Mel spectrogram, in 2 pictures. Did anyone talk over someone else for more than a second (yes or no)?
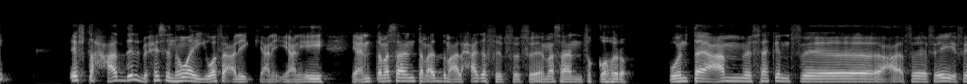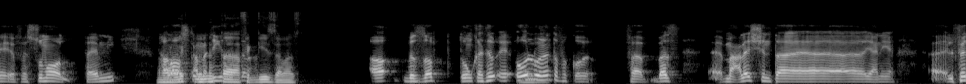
yes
